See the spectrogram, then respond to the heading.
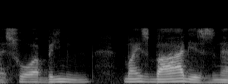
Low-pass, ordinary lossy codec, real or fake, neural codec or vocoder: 5.4 kHz; none; fake; codec, 16 kHz in and 24 kHz out, 0.8 kbps, FocalCodec, streaming, 65536 codes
